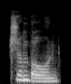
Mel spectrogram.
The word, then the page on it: trombone: Indian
